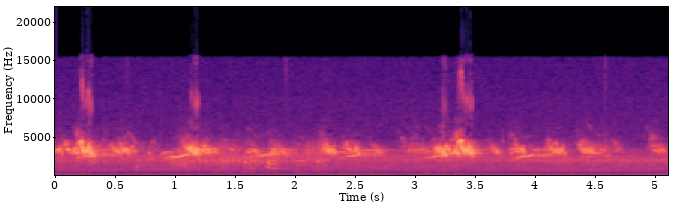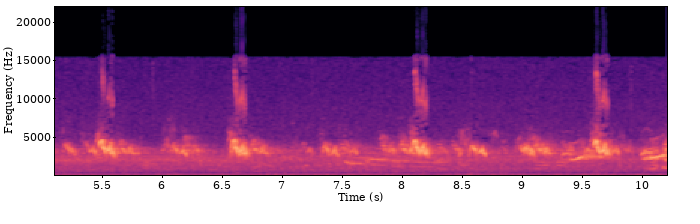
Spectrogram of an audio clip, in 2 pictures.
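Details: Osprey at its nest on a ranch, 5 August 2016, evening; thin, high whistled chirps repeated roughly every second in loose bursts, moderately loud over a quiet, steady background hum.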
